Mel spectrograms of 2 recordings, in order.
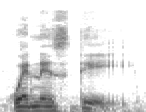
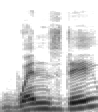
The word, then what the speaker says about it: Wednesday: just try to remember the first D and the second e are silent so it's Wednesday not Wednesday now did you know that Wednesday was named after the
